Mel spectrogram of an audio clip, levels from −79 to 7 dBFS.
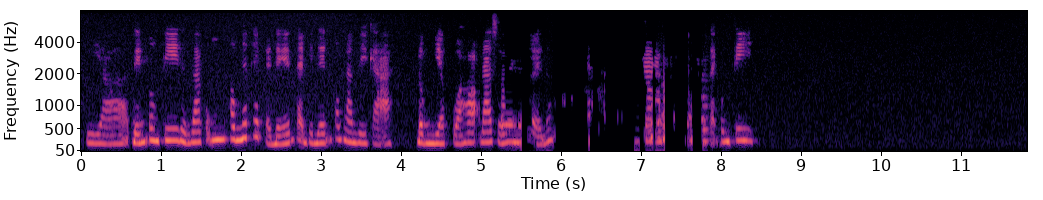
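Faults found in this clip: Other side's voice leaking through at 5.25–5.54, 6.46–6.59, 6.95–7.33 and 7.57–7.87 s. A second voice bleeds in, from faint to nearly as loud as the talker around 7 s. Likely the echo canceller leaving loudspeaker pickup in the mic signal.

Speech suppressed in double talk at 5.33–5.71, 5.92–6.44 and 6.68–7.78 s. Talker's voice drops out in chunks, dipping roughly 40 dB at worst. Likely the echo canceller failing to separate the two and ducking everything.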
